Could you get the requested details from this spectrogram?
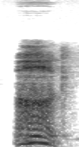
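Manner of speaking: loud disgusted groan; a loud fed-up groan. A narrator's reading. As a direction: let out a big groaning ugh. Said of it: "groaned Nova".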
